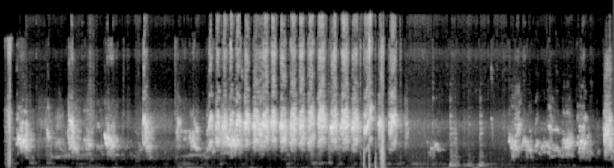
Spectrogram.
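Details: Several finches chirping while playing: dense, high, twittering chirps in rapid overlapping bursts, with a sustained busy stretch in the middle broken by a sharp click near five seconds, then scattered chirps resuming.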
